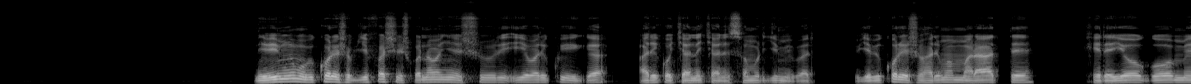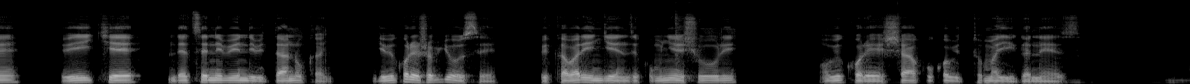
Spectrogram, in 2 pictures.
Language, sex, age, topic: Kinyarwanda, male, 25-35, education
